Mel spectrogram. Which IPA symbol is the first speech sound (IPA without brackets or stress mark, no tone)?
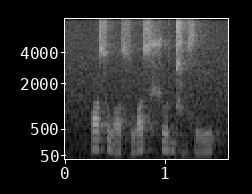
ɔ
